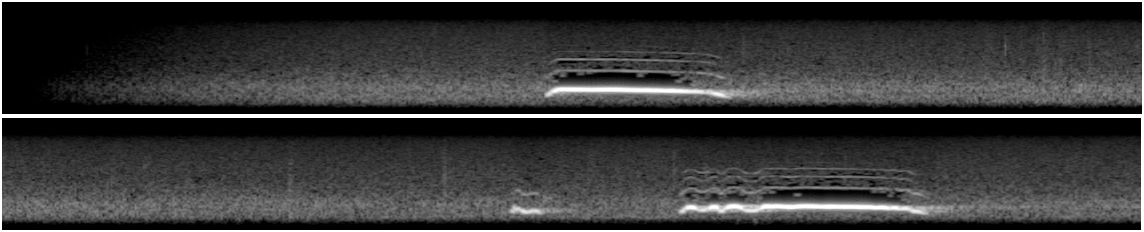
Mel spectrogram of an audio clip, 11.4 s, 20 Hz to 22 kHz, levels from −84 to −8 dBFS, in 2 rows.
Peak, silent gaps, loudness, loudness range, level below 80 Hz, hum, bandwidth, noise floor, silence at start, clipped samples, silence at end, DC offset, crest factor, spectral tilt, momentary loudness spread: 0 dBFS; none; -9 LUFS; 22 LU; under -90 dBFS; none; 8 kHz; -66 dBFS; 2.7 s; under 0.1%; 1.05 s; under 0.1%; 14 dB; 2.5 dB/octave; 20 LU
